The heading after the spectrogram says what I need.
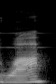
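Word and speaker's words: は: romanji is h a whenever you say this particle you pronounce it as wa you wide it write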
